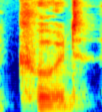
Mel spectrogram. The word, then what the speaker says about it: could: They're also the reason why there's a silent L in could as well,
